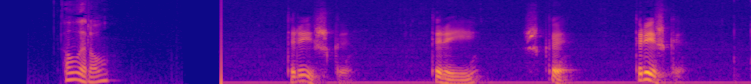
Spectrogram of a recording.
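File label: Ukrainian A little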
